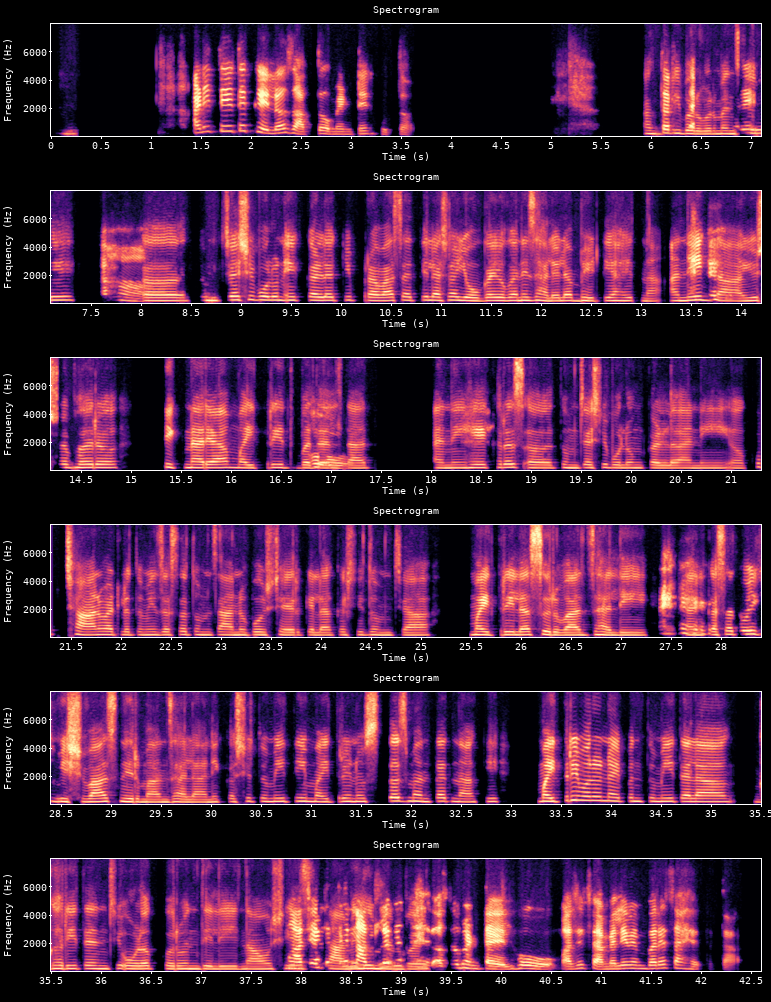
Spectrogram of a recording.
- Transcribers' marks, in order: tapping; chuckle; other noise; in English: "शेअर"; chuckle; in English: "नाऊ शी इस फॅमिली मेंबर"
- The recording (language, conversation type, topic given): Marathi, podcast, प्रवासात भेटलेले मित्र दीर्घकाळ टिकणारे जिवलग मित्र कसे बनले?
